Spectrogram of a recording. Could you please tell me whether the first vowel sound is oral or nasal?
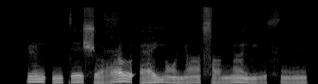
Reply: nasal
